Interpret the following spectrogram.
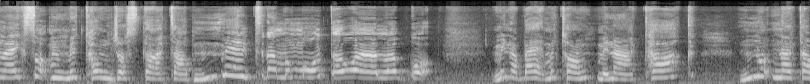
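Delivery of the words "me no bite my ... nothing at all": normal talking voice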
